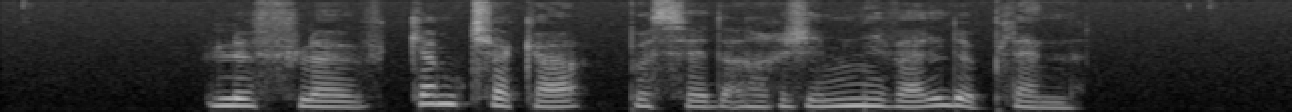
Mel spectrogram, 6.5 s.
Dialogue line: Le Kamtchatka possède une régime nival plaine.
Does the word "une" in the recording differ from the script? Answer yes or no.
yes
